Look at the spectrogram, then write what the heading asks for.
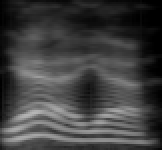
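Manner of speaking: usual speaking voice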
